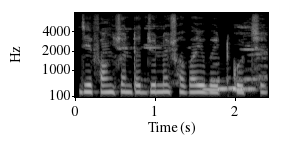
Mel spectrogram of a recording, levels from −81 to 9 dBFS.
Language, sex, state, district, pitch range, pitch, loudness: Bengali, female, West Bengal, North 24 Parganas, 235-245 Hz, 240 Hz, -25 LUFS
